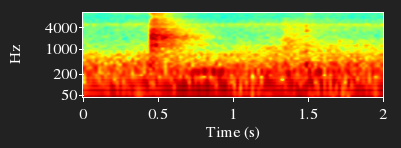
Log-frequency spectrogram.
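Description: A single sharp click about half a second in, over faint steady room noise.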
